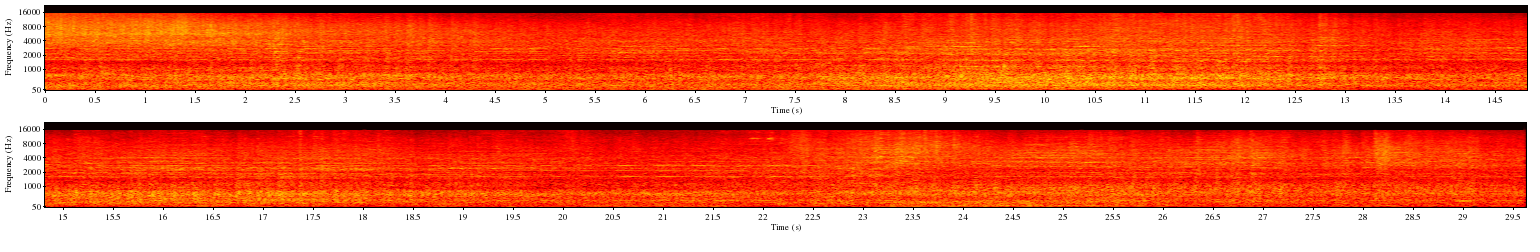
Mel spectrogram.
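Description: Freight train cars rolling steadily past at close range, a continuous rumble of wheels on rail.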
